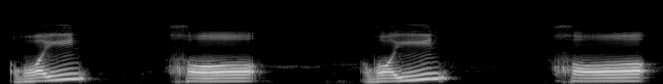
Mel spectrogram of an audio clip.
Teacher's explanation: حلق کے اوپر والے حصے سے 2 حرف ادا ہوتے ہیں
